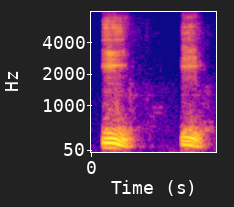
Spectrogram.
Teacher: Esta vocal I, como ven en la imagen, se produce, ¿no?, eh, en la parte anterior de la cavidad vocal y y arriba alta, ¿correcto? I anterior y alta.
